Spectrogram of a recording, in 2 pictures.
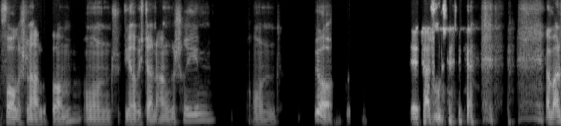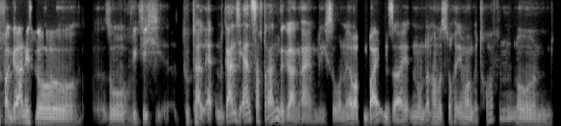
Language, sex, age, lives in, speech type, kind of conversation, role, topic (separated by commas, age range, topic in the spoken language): German, male, 35-39, Germany, conversation, unstructured, none, Was denkst du über soziale Medien und ihren Einfluss auf unser Leben?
